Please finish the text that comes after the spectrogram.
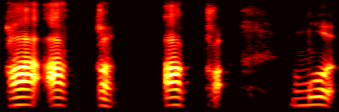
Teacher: मोटा है, इस्ताला है, ज़ुबान की जड़ ऊपर उठी हुई है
